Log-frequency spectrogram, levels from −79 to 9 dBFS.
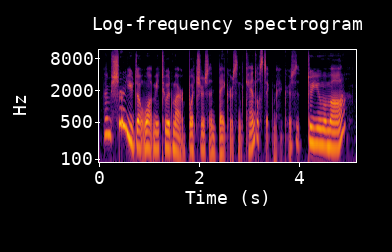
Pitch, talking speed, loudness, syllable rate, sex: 195 Hz, 200 wpm, -16 LUFS, 5.6 syllables/s, female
